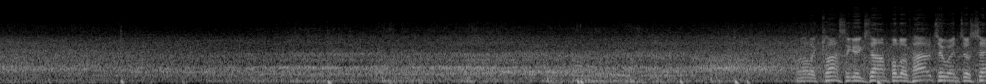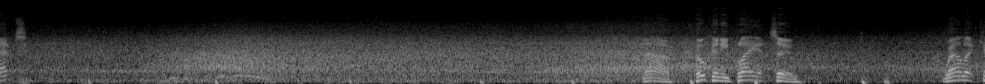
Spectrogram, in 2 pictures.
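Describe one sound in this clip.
A stadium crowd murmurs and roars steadily.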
